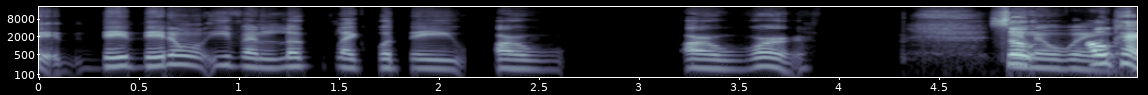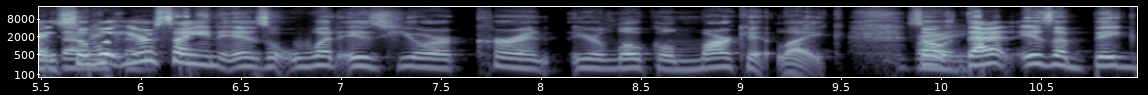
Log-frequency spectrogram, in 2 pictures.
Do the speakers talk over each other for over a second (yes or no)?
yes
